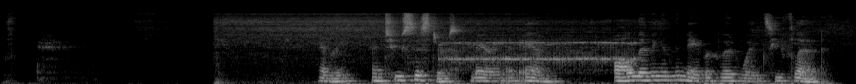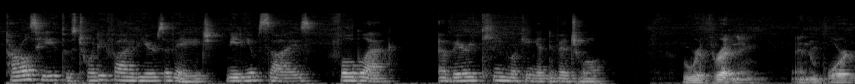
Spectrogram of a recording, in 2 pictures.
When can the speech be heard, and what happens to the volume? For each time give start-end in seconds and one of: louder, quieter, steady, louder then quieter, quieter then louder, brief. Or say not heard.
3.1-14.6 steady
15.3-17.0 brief.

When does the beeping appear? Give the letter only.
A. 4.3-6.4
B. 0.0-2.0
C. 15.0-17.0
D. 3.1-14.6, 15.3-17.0
A.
